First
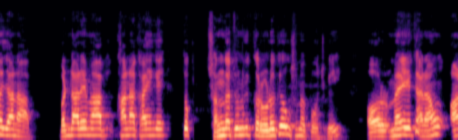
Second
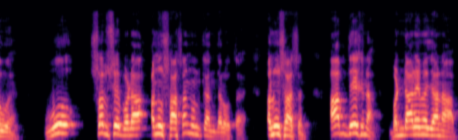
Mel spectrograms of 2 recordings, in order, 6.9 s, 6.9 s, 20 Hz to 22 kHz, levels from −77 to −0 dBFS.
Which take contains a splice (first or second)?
first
